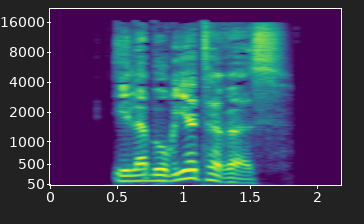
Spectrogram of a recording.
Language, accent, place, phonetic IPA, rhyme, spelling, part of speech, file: German, Germany, Berlin, [elaboˈʁiːɐ̯təʁəs], -iːɐ̯təʁəs, elaborierteres, adjective, De-elaborierteres.ogg
- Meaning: strong/mixed nominative/accusative neuter singular comparative degree of elaboriert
